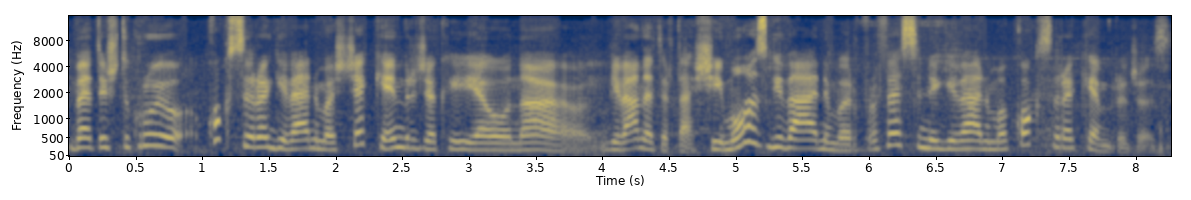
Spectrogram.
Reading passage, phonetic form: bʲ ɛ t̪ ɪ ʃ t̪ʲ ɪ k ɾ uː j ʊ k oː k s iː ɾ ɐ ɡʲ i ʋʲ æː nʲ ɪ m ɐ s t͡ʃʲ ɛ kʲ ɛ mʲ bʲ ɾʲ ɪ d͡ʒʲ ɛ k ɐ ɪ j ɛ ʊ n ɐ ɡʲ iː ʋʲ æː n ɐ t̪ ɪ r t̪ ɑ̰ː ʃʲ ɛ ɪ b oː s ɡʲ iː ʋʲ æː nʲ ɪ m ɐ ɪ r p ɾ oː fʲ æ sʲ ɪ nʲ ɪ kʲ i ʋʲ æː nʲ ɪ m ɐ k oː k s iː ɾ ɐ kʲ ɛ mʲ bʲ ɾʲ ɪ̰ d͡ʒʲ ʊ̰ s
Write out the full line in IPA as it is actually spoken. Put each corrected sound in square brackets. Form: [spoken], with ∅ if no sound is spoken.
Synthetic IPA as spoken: bʲ ɛ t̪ ɪ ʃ t̪ʲ ɪ k ɾ uː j ʊ k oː k s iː ɾ ɐ ɡʲ i ʋʲ æː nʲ ɪ m ɐ s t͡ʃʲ ɛ kʲ ɛ mʲ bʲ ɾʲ ɪ d͡ʒʲ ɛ k ɐ ɪ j ɛ ʊ n ɐ ɡʲ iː ʋʲ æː n ɐ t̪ ɪ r t̪ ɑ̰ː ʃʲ ɛ ɪ [m] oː s ɡʲ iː ʋʲ æː nʲ ɪ m ɐ ɪ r p ɾ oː fʲ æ sʲ ɪ nʲ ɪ [ɡʲ] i ʋʲ æː nʲ ɪ m ɐ k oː k s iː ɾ ɐ kʲ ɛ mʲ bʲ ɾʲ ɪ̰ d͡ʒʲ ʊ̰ s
